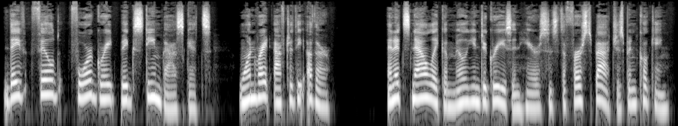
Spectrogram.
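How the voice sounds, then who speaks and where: Female story narrator for podcast fiction, lower register, close dry recording. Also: lively intonation, normal speed, darkish tone, dry recording.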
